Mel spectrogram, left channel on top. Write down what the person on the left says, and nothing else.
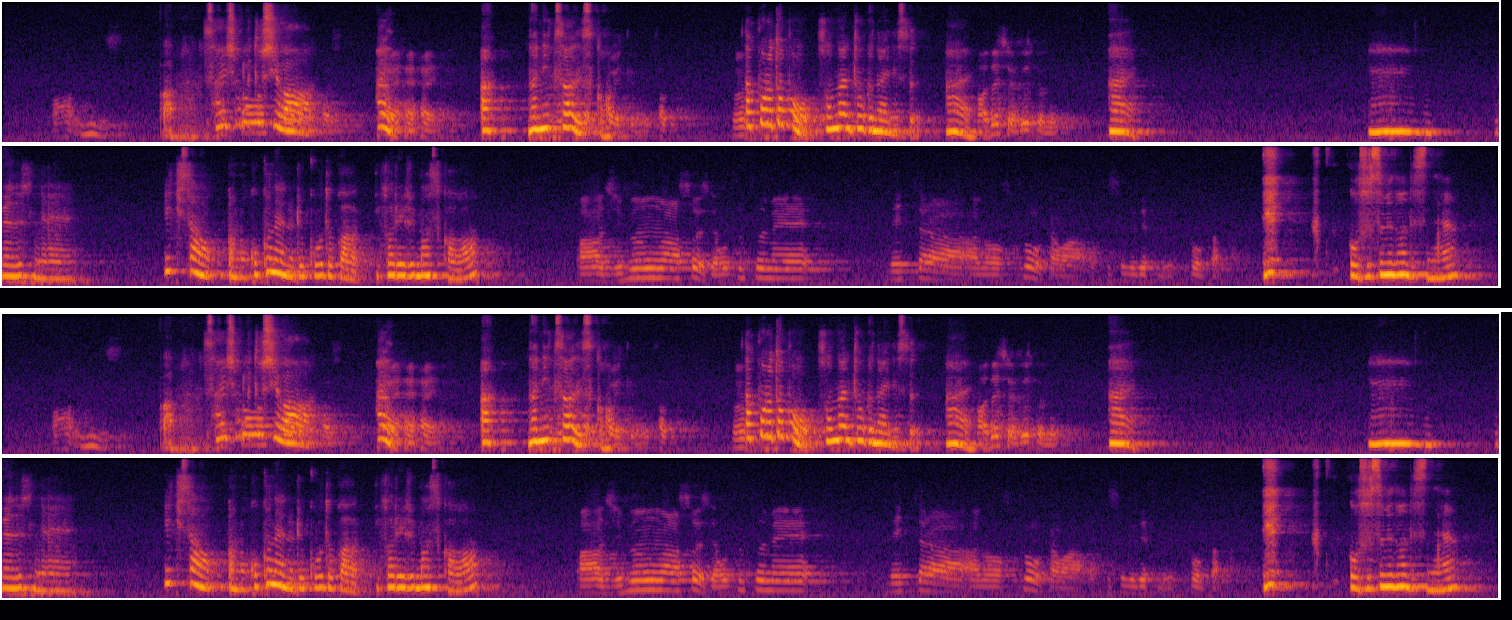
あ最初の都市は
はい。
あ、
何ツアーですか
札幌ともそんなに遠くないです。はい。
はい。うーん。これですね。リキさん、あの、国内の旅行とか行かれますか
え、おすすめなんですね。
